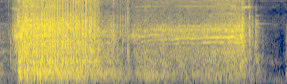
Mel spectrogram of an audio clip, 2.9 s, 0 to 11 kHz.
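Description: A big pneumatic impact wrench hammers loose a 36 mm nut on a 2002–2006 Honda CR-V front suspension. A loud, dense burst of rapid rattling impacts runs for about a second, then a steadier, quieter whir before cutting off.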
